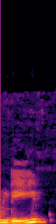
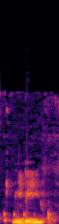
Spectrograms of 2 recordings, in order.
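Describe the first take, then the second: First: "leaf" with the final f left off; dropped final consonant. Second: "leaf" with a clearly sounded final f; final consonant pronounced. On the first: Italian art teacher naming the leaf's edge, final f of "leaf" skipped. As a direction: say "leaf" as "lee", no f at the end. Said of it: "I skip them". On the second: Italian art teacher correcting her skipped final, "leaf" with full f. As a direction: repeat "leaf" on its own, finishing on an audible f. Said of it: "finals too much". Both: Real, not acted.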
